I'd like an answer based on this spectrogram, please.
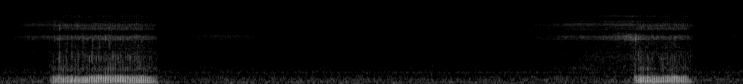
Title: Snoring Lucca...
